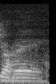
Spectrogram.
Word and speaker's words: Jarre: Maurice Jarre, I think, is how you pronounce his name. Really great composer of huge score. – Want to be fancy? It's Jarre. – Jarre.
